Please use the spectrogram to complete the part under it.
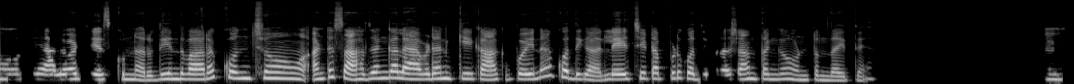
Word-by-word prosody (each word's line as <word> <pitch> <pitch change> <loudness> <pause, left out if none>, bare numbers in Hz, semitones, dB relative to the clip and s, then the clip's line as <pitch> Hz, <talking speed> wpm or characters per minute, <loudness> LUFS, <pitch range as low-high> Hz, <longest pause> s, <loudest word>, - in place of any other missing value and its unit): Okay. 245 +1 -9
అలవాటు 240 +2 +1
చేసుకున్నారు. 230 -3 -1
దీని 250 +1 +3
ద్వారా 240 +3 +3 0.2
కొంచెం, 285 0 +2 0.4
అంటే 265 +7 0
సహజంగా 280 +5 +3
లేవడానికి 260 +2 +2
కాకపోయినా, 240 +6 0 0.2
కొద్దిగా 240 -8 +1 0.2
లేచేటప్పుడు 260 +3 -1
కొద్దిగా 235 -2 -3
ప్రశాంతంగా 245 +1 -2
ఉంటుందయితే. 195 -3 -6 1.8
హ్మ్. 230 -1 -4
245 Hz, 90 wpm, -19 LUFS, 235-265 Hz, 1.8 s, దీని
